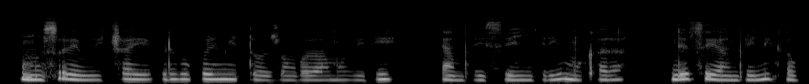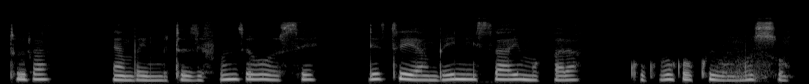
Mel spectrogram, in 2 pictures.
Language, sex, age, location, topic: Kinyarwanda, female, 18-24, Huye, health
